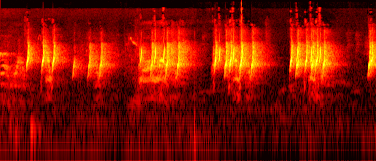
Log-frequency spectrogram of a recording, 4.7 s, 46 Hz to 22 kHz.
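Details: Hunting recording of a common quail dated 5 June 2025: quick triple bursts of sharp, ringing notes preceded by low grating sounds, the phrases spaced roughly a second apart in otherwise quiet surroundings.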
